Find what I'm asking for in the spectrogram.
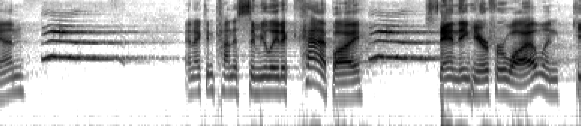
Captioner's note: meow; meow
